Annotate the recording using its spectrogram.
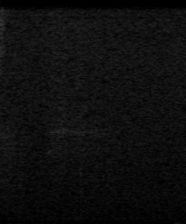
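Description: Near silence: a faint steady hiss with a faint low hum.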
